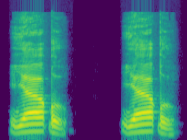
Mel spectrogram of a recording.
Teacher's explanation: এই কফটা কলকলার হরফ ধাক্কা দিয়ে পড়তে হবে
